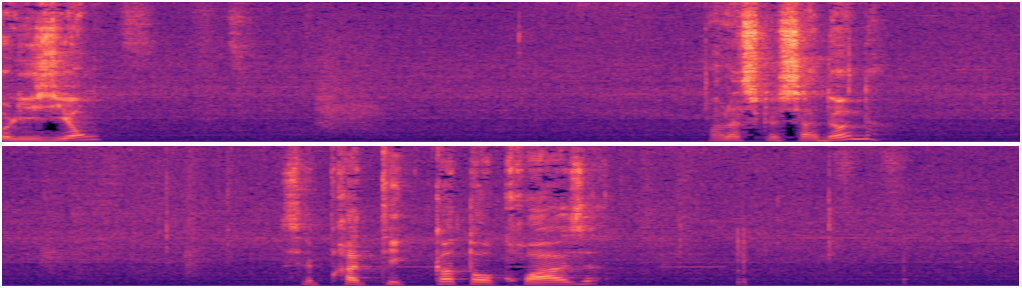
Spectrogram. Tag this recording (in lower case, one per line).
speech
